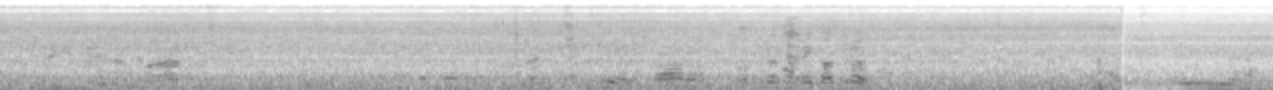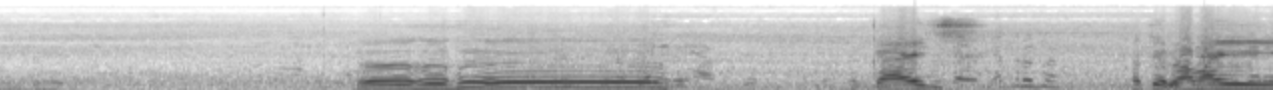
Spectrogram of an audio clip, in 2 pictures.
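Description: A young man talks loudly and with animation close by.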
